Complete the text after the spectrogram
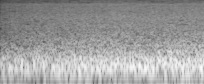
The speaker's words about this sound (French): sur un lac, enfin sur un oui, une grande étendue d'eau qui est bornée par des chutes bouillonnantes, et on est avec Achira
